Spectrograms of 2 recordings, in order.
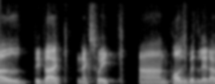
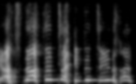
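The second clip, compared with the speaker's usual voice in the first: high, put-on voice, pitched way up; mock exasperated heckle. Comic recalling his shock at a comedian sipping water in silence. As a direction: squeak out a disbelieving telling-off. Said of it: "and I was like".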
